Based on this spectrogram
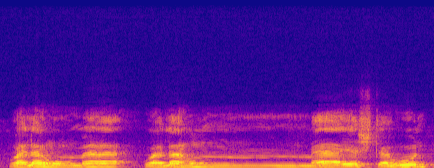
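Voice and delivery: slow recitation, ولهم ما joined on a long humming m; demonstrated tajweed merging. Shown as a demonstration. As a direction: draw out the doubled nasal meem from ولهم into ما. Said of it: "هكذا".

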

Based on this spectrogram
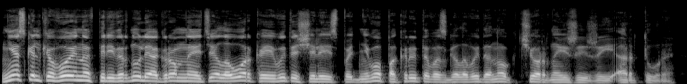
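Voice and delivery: plain reading voice

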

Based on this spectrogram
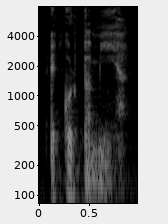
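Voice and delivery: whispered self-reproach; to himself. Acted. Boy blaming himself under his breath, whispered. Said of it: "si diceva".

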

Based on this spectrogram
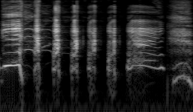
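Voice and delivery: high, loud cackling laugh; raucous laughter. Acted. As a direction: howl with mocking laughter. Gloating laughter. (harsány röhögés)

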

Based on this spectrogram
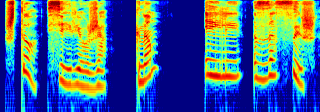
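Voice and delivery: high, halting teasing invitation; rhythmically moving. A narrator's reading. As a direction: tease in broken, drawn-out bursts while moving. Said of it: "ритмично двигалась Ира". (прерывисто, в такт движениям)

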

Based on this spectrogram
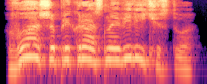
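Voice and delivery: high, loud indignant protest. Acted. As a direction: protest in outrage. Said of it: "возмутился Марбл".

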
